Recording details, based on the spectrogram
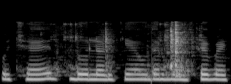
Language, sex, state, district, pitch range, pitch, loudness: Hindi, female, Maharashtra, Nagpur, 225-240 Hz, 235 Hz, -23 LUFS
